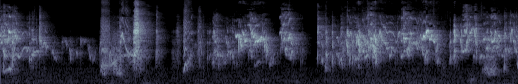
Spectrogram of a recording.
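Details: Pet budgies call in bursts of scratchy chirping and squawky warbles, broken by brief silent gaps around the second and third seconds.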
